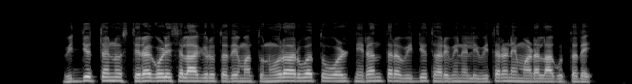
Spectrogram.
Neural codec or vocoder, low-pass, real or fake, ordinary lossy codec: none; 7.2 kHz; real; MP3, 64 kbps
